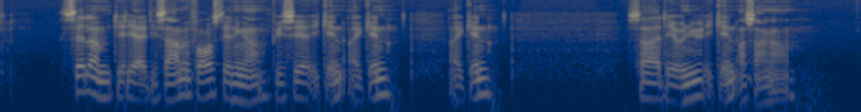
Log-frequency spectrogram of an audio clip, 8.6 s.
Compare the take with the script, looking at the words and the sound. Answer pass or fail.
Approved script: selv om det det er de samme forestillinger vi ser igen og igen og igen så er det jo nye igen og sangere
pass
